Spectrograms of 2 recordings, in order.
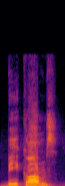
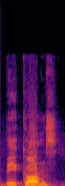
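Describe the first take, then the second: The two takes are said the same way.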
